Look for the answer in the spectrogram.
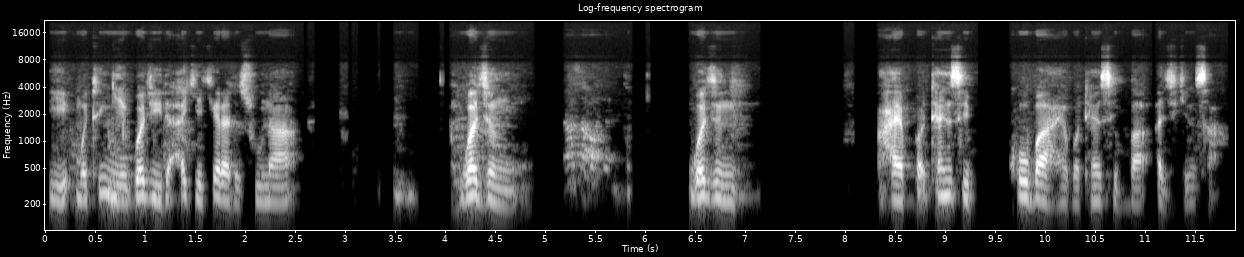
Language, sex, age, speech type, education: Hausa, male, 30-45, spontaneous, tertiary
